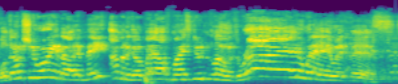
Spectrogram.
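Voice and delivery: fake-cheery sarcastic thanks. His sarcastic waiter reply.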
